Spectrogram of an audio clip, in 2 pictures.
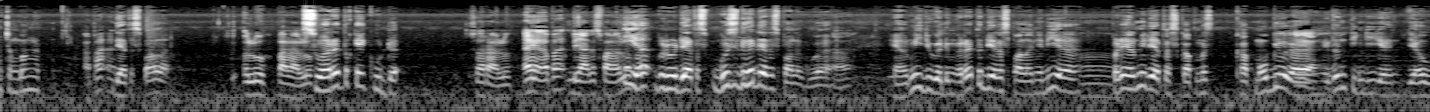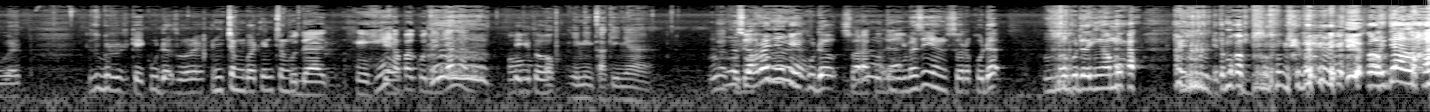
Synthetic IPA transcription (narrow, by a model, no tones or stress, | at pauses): kɲt͡ʃəŋbaŋət̪̚ | apadiat̪aspala | lʊpalalʊsuaɾat̪̬ukajakudaʔ | suaɾalʊɛapadiat̪aspalalijabəɾurdiat̪asɡuas̬ɪdəŋərdiat̪aspalaɡua | hɛlmid͡ʒuɡadəŋərat̪udiat̪aspalaɲadiapadahɛlmidiat̪askap̚məskap̚mobɪlkanit̪unt̪iŋɡikand͡ʒauat̪̚ | it̪ubəɾukajakudaʔsuaɾakəɲt͡ʃəŋbat̪̚kəɲt͡ʃəŋuda | aakudad͡ʒala | ɡit̪uinikakiɲa̰ | ŋasuaɾaɲakajaʔkudasaɾauɡimanas̬ijaŋsuaɾakudaʔ | lakudalaɡiŋamʊʔ | kait̪umakanpɡit̪ukalod͡ʒala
